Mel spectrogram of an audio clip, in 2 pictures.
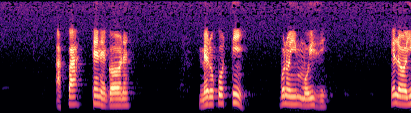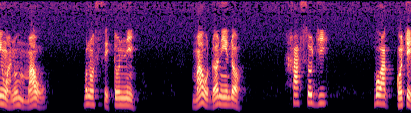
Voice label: good news, fon fongbe bible drama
